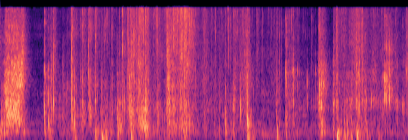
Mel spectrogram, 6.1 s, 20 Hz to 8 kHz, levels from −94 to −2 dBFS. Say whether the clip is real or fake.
real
